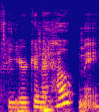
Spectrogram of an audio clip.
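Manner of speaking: muttered under breath. Voicing a frightened character repeating a line under his breath: muttered under breath. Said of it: "he repeats again under his breath".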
